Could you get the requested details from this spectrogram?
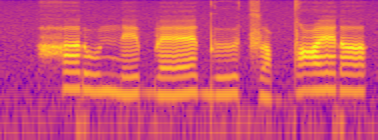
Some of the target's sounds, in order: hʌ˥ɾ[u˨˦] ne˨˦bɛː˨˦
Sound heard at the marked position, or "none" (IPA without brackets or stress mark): u˨˦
